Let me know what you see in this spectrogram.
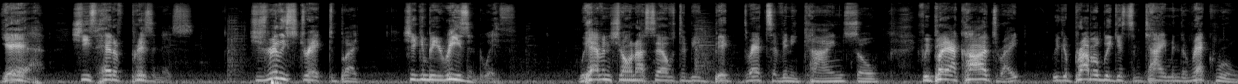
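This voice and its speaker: The speaker puts on a character voice at a middle pitch. The pace is moderate, with clear background noise behind it. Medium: audio drama. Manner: deadpan, rambling.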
